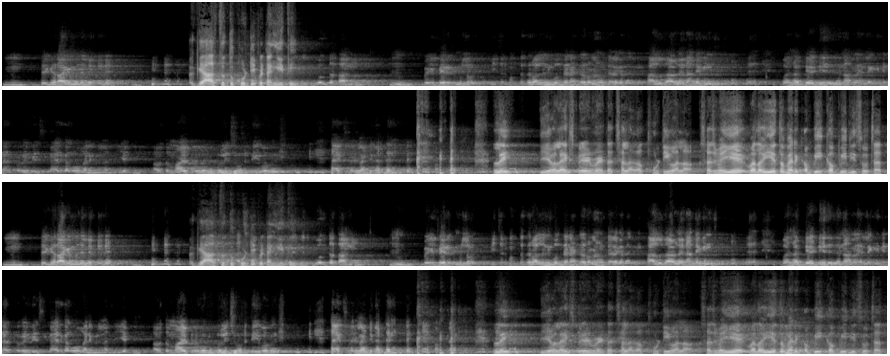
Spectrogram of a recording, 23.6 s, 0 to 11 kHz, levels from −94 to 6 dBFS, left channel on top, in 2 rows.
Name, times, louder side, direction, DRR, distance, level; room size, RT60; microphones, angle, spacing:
voice 1, 0.0-2.3 2.9-3.0 3.3-4.9 5.2-15.6 16.0-18.7 19.0-19.6 20.0-20.2 22.2-22.5, right 2 dB, 90° right, 7 dB, 1.4 m, -33 dB
voice 2, 2.5-4.0 18.1-18.7 19.0-23.5, left 4 dB, 85° left, 13 dB, 0.8 m, -25 dB
24.5 x 21.0 x 7.9 m, 2.3 s
head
